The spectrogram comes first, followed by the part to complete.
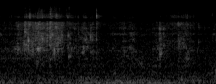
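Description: A hand swishing and rubbing black-eyed beans in water in a glass bowl: soft splashes and the wet rustle of the beans, strongest about half a second in.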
